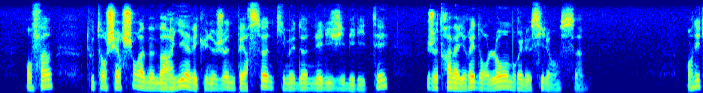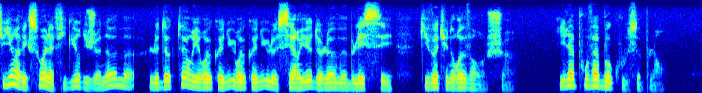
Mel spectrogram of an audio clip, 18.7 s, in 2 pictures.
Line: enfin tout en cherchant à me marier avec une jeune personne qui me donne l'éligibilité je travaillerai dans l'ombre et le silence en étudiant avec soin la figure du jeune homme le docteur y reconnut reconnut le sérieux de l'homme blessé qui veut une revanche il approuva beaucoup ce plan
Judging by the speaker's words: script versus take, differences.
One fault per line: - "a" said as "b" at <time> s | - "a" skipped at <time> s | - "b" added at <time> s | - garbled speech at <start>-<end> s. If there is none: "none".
none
